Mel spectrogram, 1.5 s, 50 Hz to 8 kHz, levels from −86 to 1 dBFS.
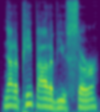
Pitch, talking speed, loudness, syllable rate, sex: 150 Hz, 280 wpm, -14 LUFS, 5.0 syllables/s, male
